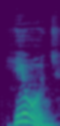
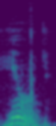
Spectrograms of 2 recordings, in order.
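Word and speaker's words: huge: ইউ এর মতোই হবে হিউজ এইচ ইউ জি ই হিউজ তাহলে আমরা এখান থেকে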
